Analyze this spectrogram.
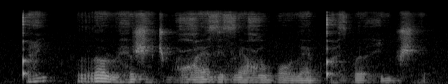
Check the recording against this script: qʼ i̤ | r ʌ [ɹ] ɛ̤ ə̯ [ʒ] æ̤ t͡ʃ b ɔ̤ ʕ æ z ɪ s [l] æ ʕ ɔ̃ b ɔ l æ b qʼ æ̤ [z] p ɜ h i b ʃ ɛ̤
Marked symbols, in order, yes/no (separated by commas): yes, yes, yes, yes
